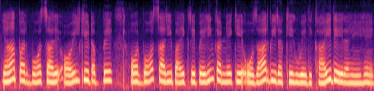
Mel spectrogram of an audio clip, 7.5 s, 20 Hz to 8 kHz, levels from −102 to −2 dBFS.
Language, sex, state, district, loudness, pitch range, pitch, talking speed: Hindi, male, Rajasthan, Jaipur, -12 LUFS, 225-265 Hz, 240 Hz, 175 wpm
